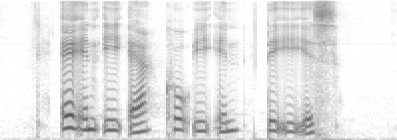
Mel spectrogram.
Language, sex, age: Danish, female, 48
